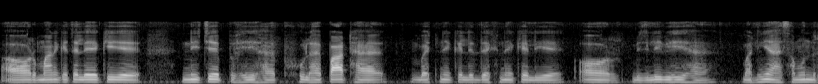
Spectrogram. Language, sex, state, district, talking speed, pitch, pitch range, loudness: Bhojpuri, male, Bihar, Muzaffarpur, 175 wpm, 110 Hz, 105-110 Hz, -22 LUFS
